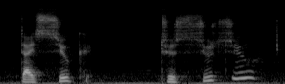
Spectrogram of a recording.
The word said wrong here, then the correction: Daisuke Tsuji: Daisuke Tsuji.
